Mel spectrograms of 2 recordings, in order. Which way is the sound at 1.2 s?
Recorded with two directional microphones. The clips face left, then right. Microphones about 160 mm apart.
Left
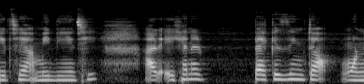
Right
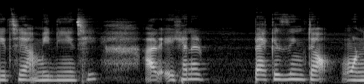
30° left (ahead or behind).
